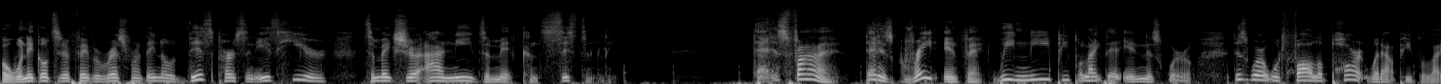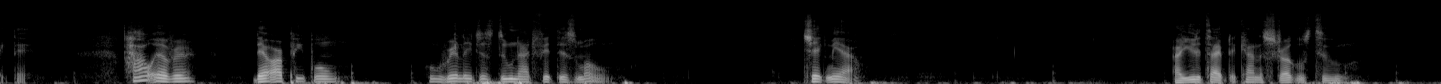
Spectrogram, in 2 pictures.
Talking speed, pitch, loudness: 150 wpm, 115 Hz, -27 LUFS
